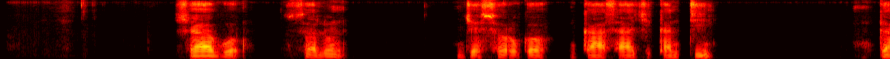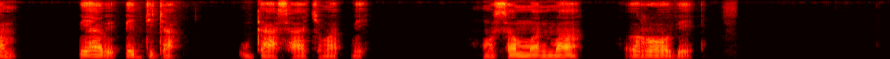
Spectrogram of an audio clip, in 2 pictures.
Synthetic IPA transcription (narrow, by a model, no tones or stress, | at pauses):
ʃaːɡɔ | salun | d͡ʒɔsɔɾɡɔ | ɡ̥aːsad͡ʒikanti | ɡam | ɓɛjaɓɛ̰ɓedːita | ɡaːsaːd͡ʒima̰ɓːɛ | musamːalma | ɾɔːɓɛ̰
